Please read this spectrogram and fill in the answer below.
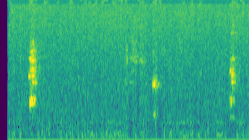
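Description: Near silence, with a few very faint brief blips.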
